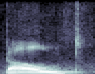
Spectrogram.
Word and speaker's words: doubt: Doubt, DOUBT. We don't say doubt, but doubt, right?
